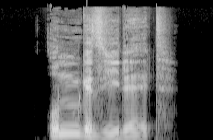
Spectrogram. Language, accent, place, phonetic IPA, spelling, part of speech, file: German, Germany, Berlin, [ˈʊmɡəˌziːdl̩t], umgesiedelt, verb, De-umgesiedelt.ogg
- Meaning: past participle of umsiedeln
